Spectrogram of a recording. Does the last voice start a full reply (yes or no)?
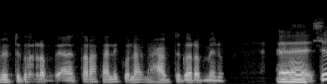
no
